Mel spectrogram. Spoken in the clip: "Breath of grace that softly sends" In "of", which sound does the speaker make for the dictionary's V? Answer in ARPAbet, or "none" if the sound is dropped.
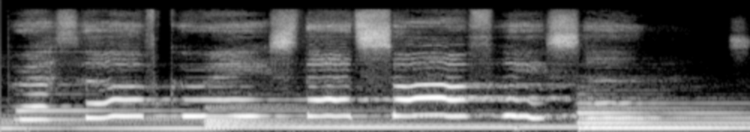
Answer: V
